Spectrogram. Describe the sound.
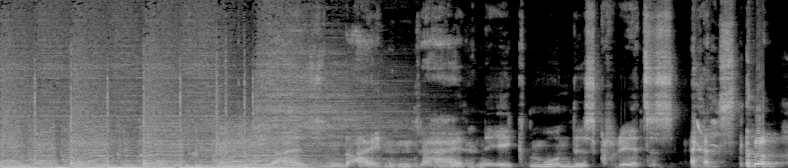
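Throat clearing: a few rough, raspy bursts come just after a stretch of music cuts off. The bursts are uneven and separated by short gaps.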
